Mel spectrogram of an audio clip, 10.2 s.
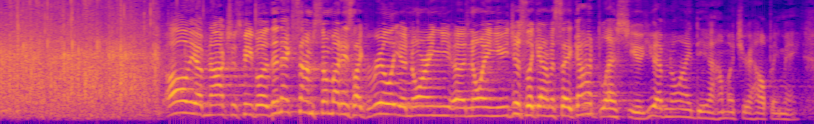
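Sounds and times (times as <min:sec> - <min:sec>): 
audience round of applause: 0:00.0 - 0:03.3
speech: 0:02.1 - 0:10.1.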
